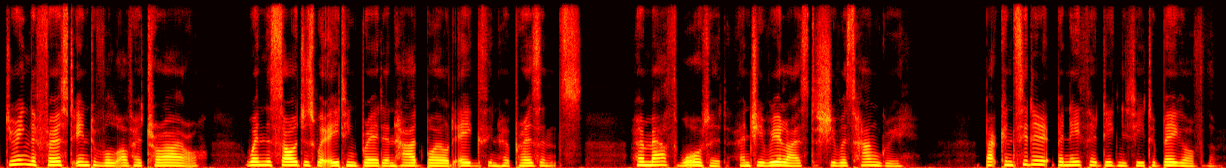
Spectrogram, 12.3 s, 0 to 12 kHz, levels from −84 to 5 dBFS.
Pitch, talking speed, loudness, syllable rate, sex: 210 Hz, 190 wpm, -19 LUFS, 5.6 syllables/s, female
